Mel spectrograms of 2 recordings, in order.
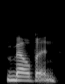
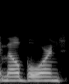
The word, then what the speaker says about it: Melbourne: australia at any point it is melbourne but yeah americans say melbourne and it annoys us all all right cool thank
